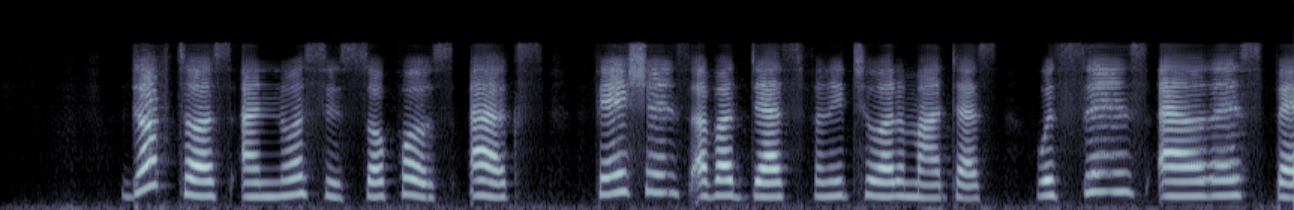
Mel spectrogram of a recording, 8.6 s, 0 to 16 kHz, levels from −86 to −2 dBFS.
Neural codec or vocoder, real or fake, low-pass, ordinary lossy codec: codec, 16 kHz, 0.2 kbps, FocalCodec; fake; 7.2 kHz; none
